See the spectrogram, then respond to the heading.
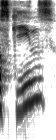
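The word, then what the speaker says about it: Skenes: Their newly starting pitcher, Paul Skeens. Is that how you pronounce his last name? Yes. LSU alum, baby.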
